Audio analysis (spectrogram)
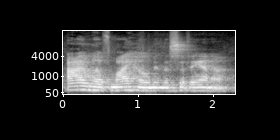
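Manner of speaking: ordinary delivery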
